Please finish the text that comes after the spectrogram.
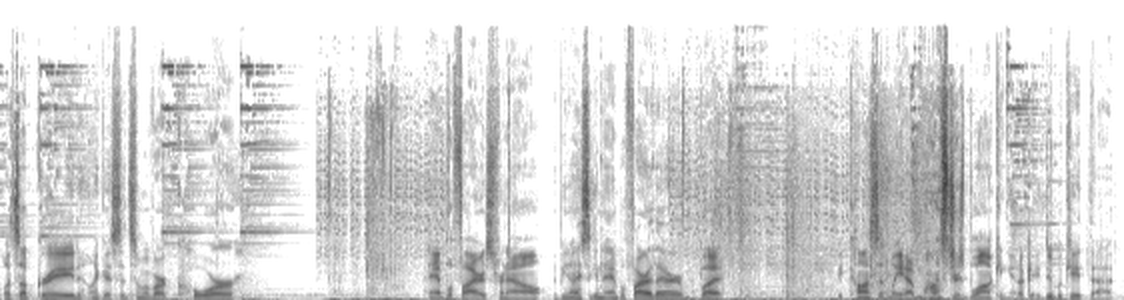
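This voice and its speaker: Streamer, male, lowish voice, offhand running commentary, faint music underneath. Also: normal speed, long pauses, fairly bright tone. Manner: thinks aloud, answers chat, self-mocking asides. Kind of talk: casual gameplay livestream commentary.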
